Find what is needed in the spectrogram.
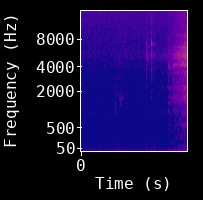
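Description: Near silence: room tone, with a few very faint clicks.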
